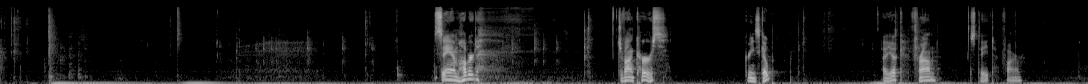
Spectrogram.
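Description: Trading cards slide and rustle against each other in someone's hands.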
